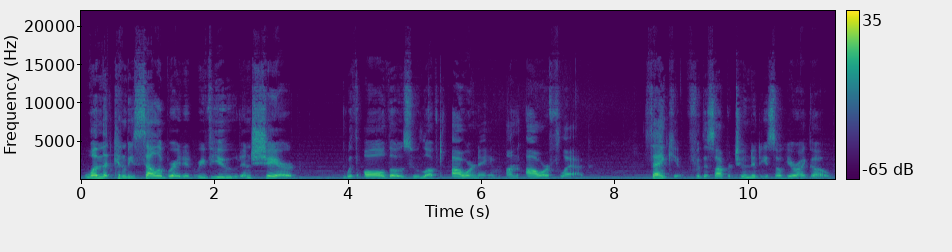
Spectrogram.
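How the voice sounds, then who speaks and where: A woman's voice: extremely low pitch, expressive, slow pace, vocal fry, faint music behind. A woman delivering a prepared memorial speech as a bereaved spouse. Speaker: bereaved spouse giving a eulogy.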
